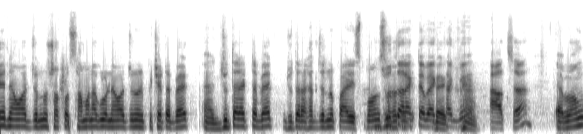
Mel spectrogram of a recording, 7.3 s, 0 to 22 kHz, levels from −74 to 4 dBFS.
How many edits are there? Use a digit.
1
